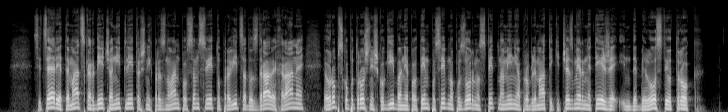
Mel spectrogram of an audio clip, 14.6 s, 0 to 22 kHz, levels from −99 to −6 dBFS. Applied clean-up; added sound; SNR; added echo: none; none; none; none.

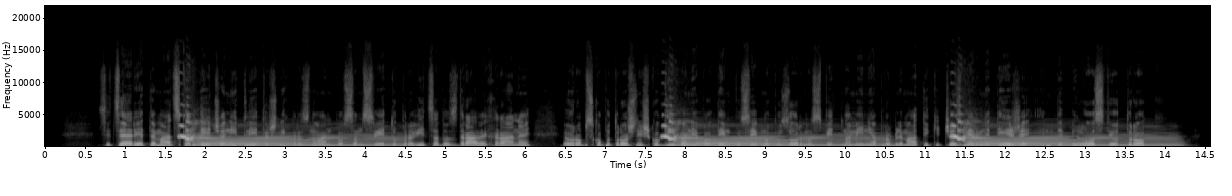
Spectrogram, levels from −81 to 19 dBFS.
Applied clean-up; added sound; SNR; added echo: none; Wind instrument, woodwind instrument; 0 dB; none.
